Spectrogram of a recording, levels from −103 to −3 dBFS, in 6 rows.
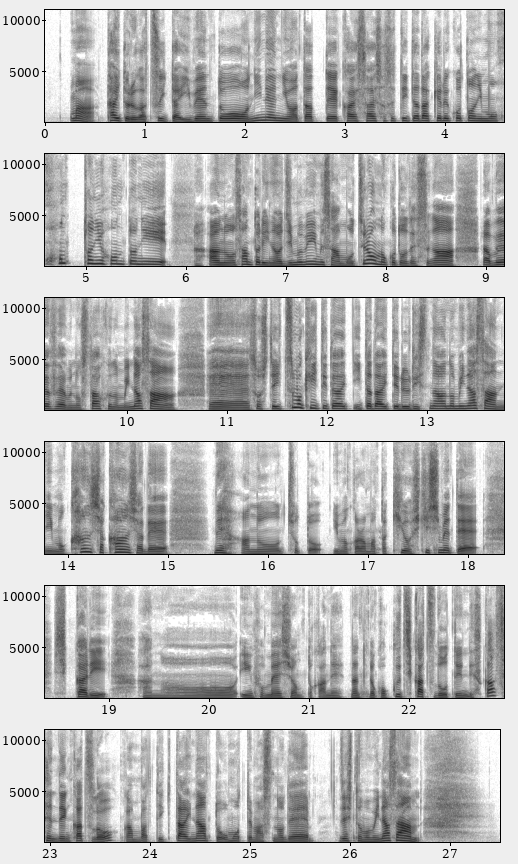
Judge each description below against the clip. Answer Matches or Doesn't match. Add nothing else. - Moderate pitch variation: Matches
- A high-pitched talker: Matches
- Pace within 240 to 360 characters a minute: Doesn't match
